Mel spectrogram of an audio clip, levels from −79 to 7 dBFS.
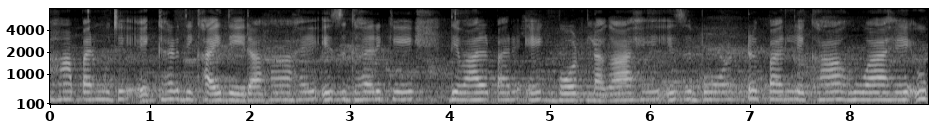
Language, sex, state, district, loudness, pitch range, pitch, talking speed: Hindi, female, Maharashtra, Chandrapur, -22 LUFS, 220-235 Hz, 230 Hz, 180 wpm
